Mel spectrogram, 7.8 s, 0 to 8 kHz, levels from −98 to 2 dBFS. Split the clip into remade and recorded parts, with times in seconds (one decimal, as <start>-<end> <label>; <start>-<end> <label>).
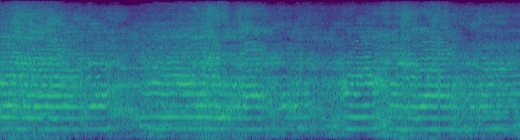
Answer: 0.0-1.2 recorded; 1.2-2.1 remade; 2.1-3.3 recorded; 3.3-7.2 remade; 7.2-7.8 recorded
